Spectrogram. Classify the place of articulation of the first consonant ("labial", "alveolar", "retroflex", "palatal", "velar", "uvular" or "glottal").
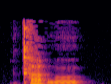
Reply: velar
